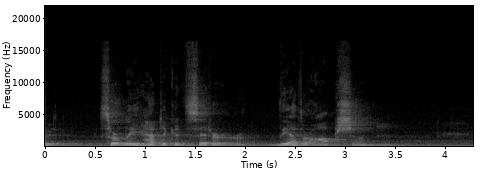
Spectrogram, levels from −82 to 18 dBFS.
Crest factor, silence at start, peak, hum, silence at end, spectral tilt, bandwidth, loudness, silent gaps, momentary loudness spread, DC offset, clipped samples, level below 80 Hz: 18 dB; 0 s; -18 dBFS; none; 0 s; -5 dB/octave; 16.5 kHz; -35 LUFS; none; 18 LU; under 0.1%; under 0.1%; -54 dBFS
